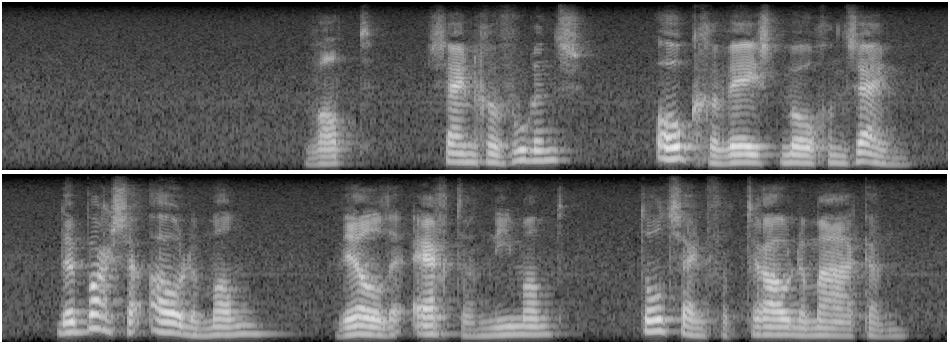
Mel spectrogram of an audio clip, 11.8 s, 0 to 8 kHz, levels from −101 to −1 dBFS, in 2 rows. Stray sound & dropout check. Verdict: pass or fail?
pass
